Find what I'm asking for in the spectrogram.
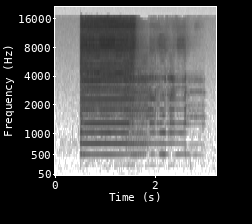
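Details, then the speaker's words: Philips Sonicare DiamondClean brush head: loud harsh rattling buzz as the metal ring comes loose and vibrates in the plastic casing; fix is a drop of super glue. "then probably you have the same problem as me, which is that this ring here comes loose and it vibrates inside this plastic casing, which makes this buzzing noise."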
